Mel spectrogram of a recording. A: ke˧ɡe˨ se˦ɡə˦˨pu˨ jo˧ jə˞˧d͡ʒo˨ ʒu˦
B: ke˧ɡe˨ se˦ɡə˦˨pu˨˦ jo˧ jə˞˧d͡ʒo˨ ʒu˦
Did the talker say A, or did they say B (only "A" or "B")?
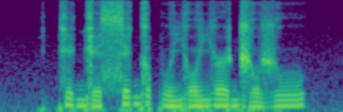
A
